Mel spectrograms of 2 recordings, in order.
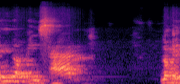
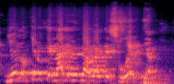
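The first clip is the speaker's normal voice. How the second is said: preaching shout; 7 semitones higher, faster than usual. Real, not acted. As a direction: proclaim it with full force. Preacher declares faith loudly.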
